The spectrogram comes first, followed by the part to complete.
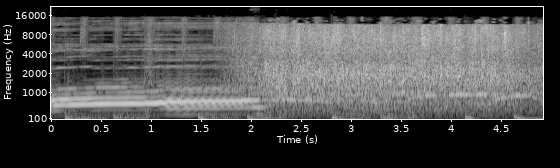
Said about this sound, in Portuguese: Mais uma salva de palmas para essa pequena guerreira!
